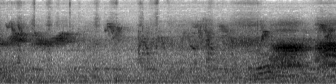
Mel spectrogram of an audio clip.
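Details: A pet Ringneck parrot gives harsh, raspy screeches in quick bursts, about two per second, loudest near the end, over faint room noise.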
